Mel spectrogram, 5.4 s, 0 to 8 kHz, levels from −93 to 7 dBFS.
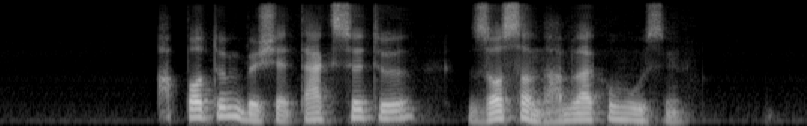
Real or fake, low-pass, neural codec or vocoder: fake; 7.2 kHz; codec, 16 kHz, 0.3 kbps, FocalCodec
